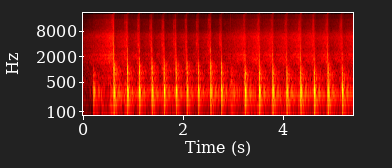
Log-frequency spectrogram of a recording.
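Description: A knife chops onions steadily on a cutting board, about twenty crisp, evenly spaced knocks in a quick rhythm, close and clear.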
